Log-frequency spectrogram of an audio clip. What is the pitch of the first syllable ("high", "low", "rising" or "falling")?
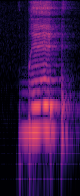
falling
